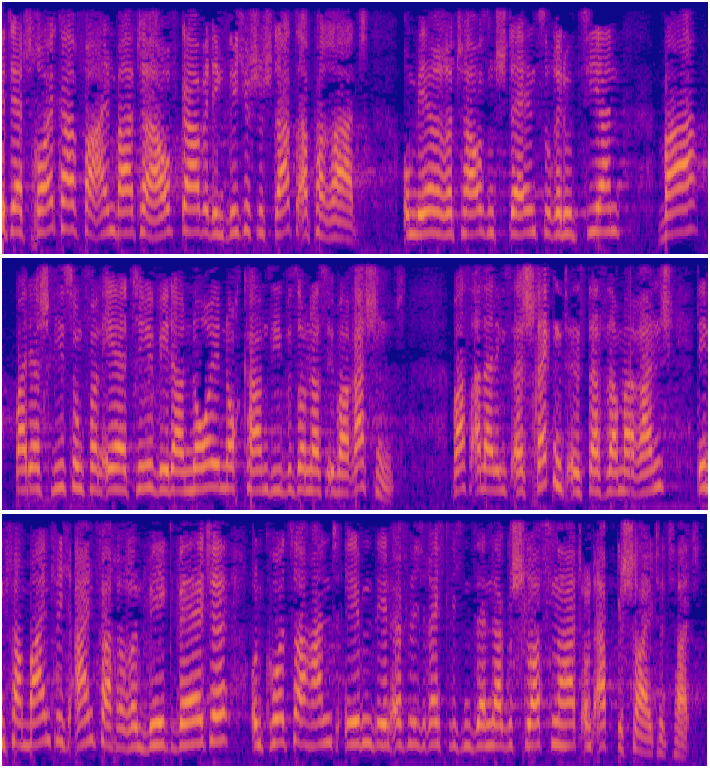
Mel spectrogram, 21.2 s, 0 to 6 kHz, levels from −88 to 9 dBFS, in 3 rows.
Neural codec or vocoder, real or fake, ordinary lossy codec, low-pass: none; real; none; 5.4 kHz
